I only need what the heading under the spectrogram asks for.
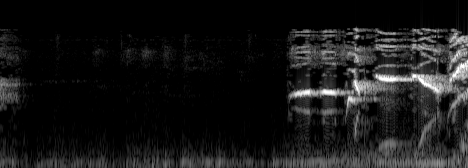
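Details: Lure song of an oriental magpie-robin, meant to set other magpie-robins singing. A low steady hum fills the first seconds, then bright whistled phrases begin, with sharp upward and downward sweeps and high sliding notes.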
